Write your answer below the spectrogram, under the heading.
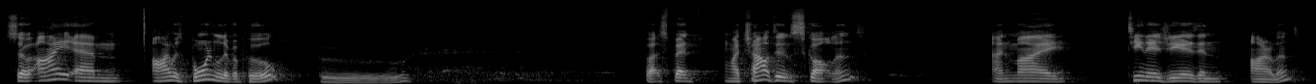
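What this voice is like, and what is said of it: Mixed Liverpool, Scottish and Irish accent. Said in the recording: “So my accent is, is that reason. ... My mother's Liverpudlian, my dad's Irish ... when I moved to England, they couldn't understand me.”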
